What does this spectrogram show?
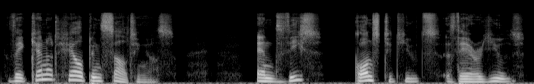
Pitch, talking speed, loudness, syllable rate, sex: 145 Hz, 110 wpm, -19 LUFS, 4.3 syllables/s, male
